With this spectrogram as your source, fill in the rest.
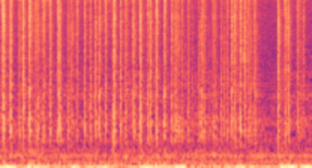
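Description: Long acrylic nails on both hands rapidly tap and scratch across the surface of a large, blank paint-by-numbers stretched canvas board lying flat. The result is a dense, fast patter of short, dry, crisp clicks and scrapes that die away almost instantly, over a steady low hum.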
